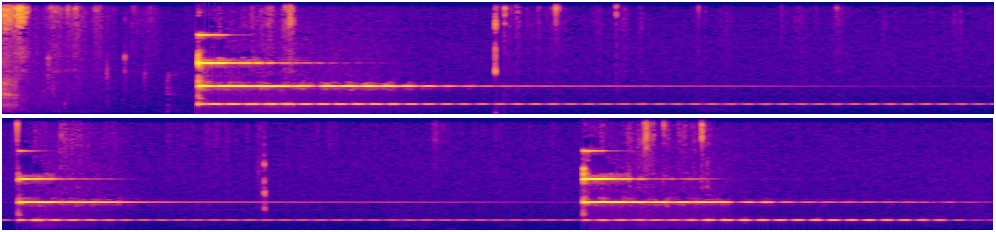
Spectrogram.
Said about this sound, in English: So in my tradition, the Soto Zen tradition, I'll ring the bell three times to start and one to end. Here we go.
